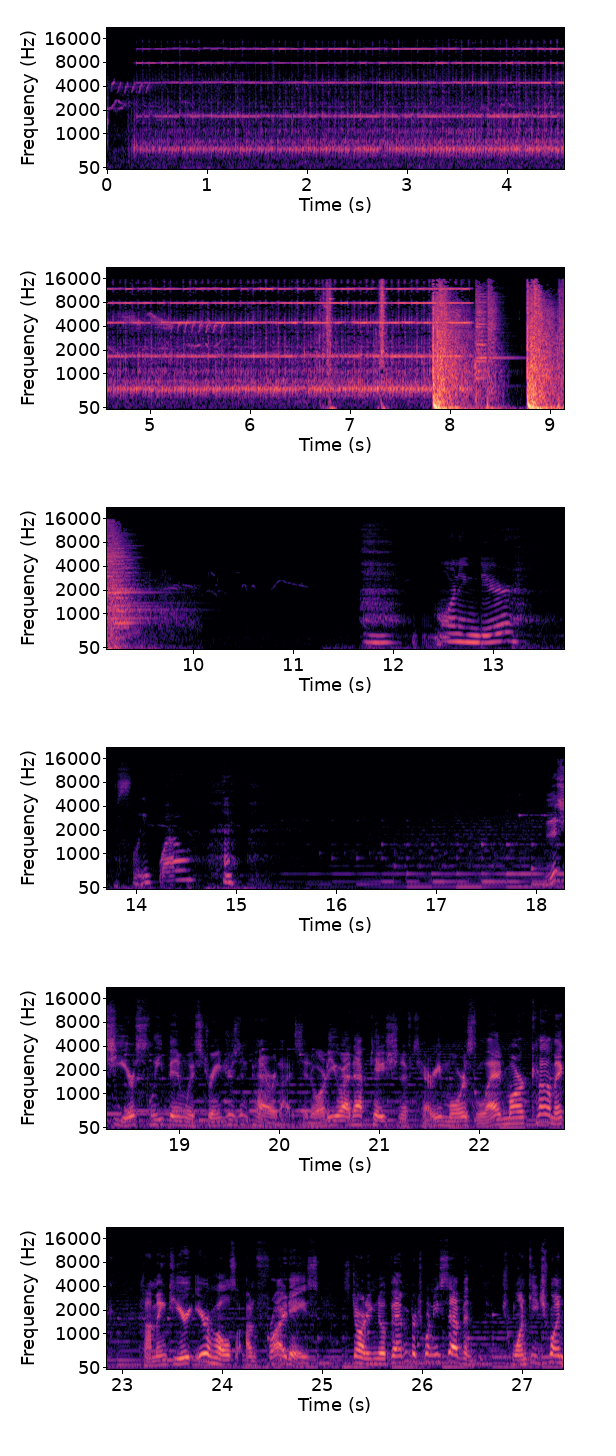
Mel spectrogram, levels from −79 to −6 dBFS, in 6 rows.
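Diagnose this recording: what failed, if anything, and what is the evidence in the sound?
Nothing failed; no faults are audible anywhere.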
